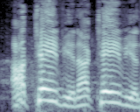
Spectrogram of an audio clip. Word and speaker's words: Octavian: Octavio, you don't know how to say it either. Octavian, that's it. Yeah, that's how he said it. Yeah, you're right.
